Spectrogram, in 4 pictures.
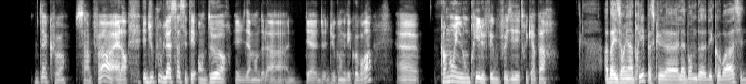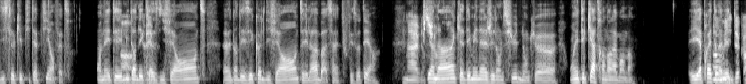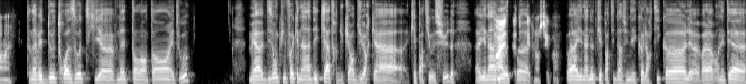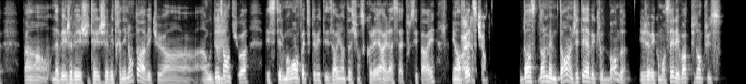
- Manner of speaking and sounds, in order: other background noise; tapping; stressed: "quatre"
- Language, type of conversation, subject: French, podcast, Comment as-tu trouvé ta tribu pour la première fois ?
